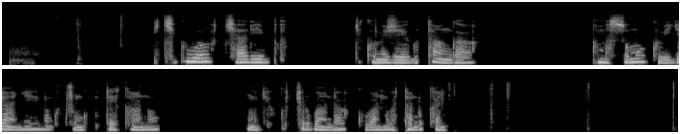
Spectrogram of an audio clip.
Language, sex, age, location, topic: Kinyarwanda, female, 50+, Kigali, government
